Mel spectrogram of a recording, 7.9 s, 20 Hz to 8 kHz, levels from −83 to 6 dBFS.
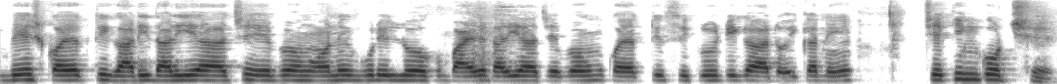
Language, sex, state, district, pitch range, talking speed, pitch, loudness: Bengali, male, West Bengal, Dakshin Dinajpur, 165-175 Hz, 135 wpm, 170 Hz, -16 LUFS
